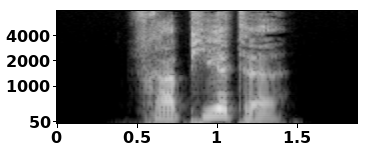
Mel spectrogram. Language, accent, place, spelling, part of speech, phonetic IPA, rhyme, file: German, Germany, Berlin, frappierte, adjective / verb, [fʁaˈpiːɐ̯tə], -iːɐ̯tə, De-frappierte.ogg
- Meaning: inflection of frappieren: 1. first/third-person singular preterite 2. first/third-person singular subjunctive II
